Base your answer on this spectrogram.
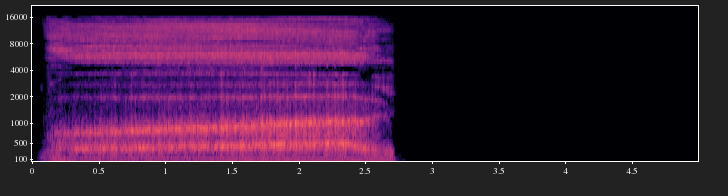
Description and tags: Toni-DeepGrowl
Deep Growl recorded by Toni
voice, growl, deep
